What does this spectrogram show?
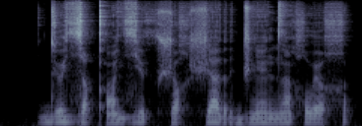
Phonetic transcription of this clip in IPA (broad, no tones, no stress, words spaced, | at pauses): dɵzʲaqʼɔ̃ zʲœθʃɔχ ʃar d͡ʒɛ̃ dãχwɵχ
